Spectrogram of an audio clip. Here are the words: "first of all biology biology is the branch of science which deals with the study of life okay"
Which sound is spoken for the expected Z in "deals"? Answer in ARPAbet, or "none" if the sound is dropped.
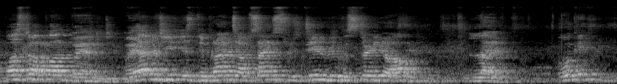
none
